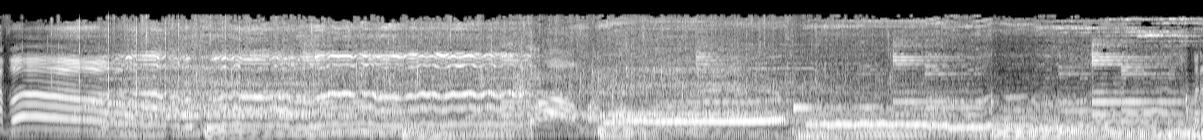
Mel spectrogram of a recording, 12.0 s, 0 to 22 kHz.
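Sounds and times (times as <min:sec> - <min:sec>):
instrumental backing track: 0:01.4 - 0:12.0.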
